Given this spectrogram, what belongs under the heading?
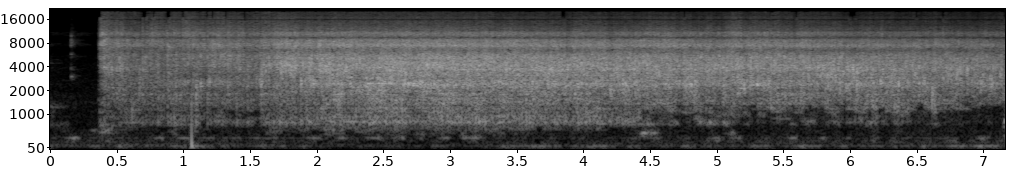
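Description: Tomatoes tipped into a hot pan set off a loud, close sizzle that starts abruptly after a short quiet moment and holds steady and dense, with a faint clink early on.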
